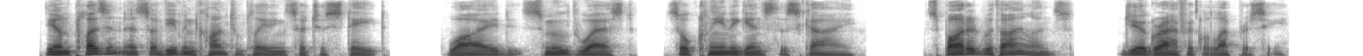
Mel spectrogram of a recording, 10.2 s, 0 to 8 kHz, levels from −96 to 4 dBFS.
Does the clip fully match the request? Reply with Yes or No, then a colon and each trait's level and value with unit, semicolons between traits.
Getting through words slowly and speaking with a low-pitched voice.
Yes: slow, 125 wpm; low, 100 Hz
